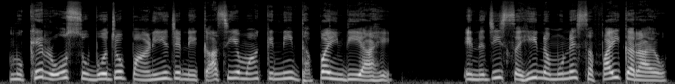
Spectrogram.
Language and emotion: Sindhi, disgusted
